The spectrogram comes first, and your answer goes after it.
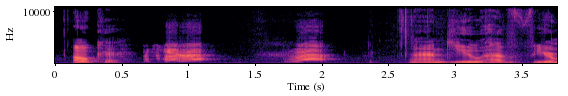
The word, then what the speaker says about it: Macera: It's the Italian way. It's technically Macera. Okay. Macera.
